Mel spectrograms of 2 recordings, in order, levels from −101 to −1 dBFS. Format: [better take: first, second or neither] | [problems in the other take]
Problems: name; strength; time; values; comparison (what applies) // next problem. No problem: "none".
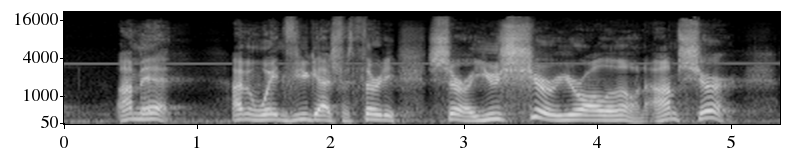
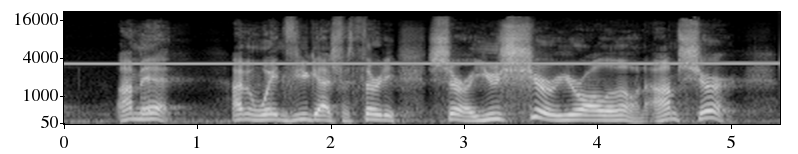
first | high-pitched whine; loud; throughout; 3.5 kHz, 9 dB below the speech; faint in the first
